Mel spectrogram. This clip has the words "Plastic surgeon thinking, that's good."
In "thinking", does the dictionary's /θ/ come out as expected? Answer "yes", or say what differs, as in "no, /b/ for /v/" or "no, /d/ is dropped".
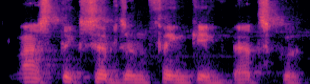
yes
